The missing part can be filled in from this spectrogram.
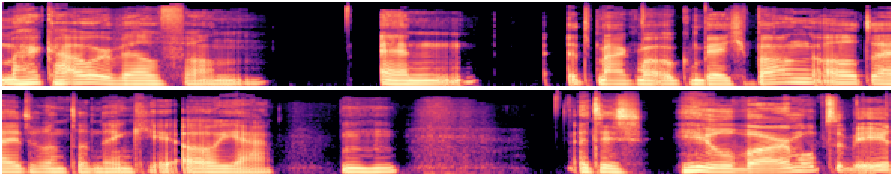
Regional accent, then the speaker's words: Almere, Flevoland, Netherlands; ik kom uit Flevoland, uit Almere

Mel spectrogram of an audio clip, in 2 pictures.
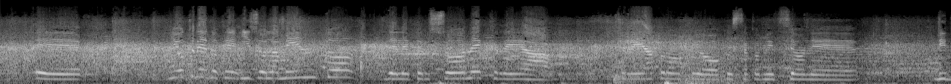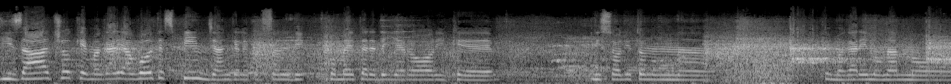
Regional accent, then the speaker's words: China; now in Bologna, Italy; Dalla Cina.

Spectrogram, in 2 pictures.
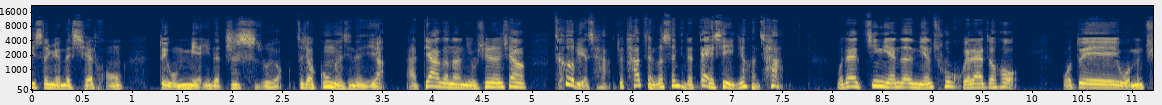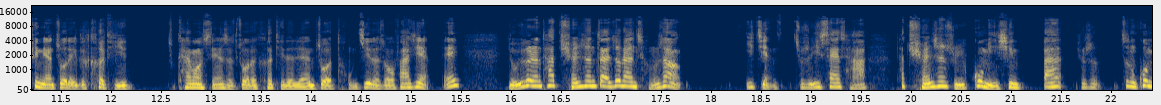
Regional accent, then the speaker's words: China; 所以我们中国人比较缺而已

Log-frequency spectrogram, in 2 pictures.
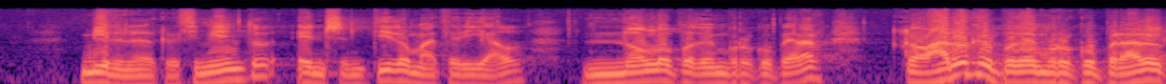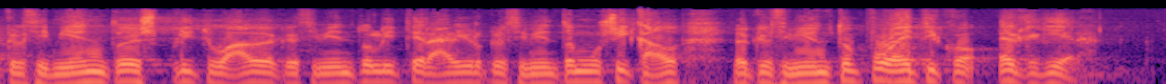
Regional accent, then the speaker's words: Catalonia, Spain; Yo soy catalán, me siento catalán, e incluso les diré que estoy algo orgulloso de ser catalán.

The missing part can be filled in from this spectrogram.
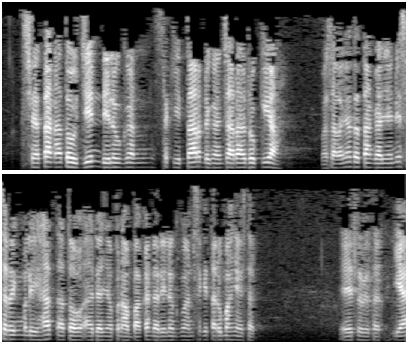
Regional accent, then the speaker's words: South Sumatra, Indonesia; Saya dari Binaan Batu Marta, Kabupaten Oku, Palembang, Sumatera Selatan.

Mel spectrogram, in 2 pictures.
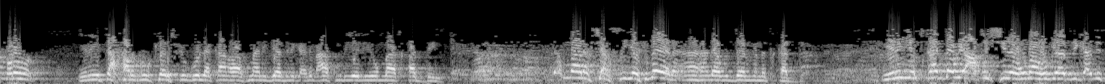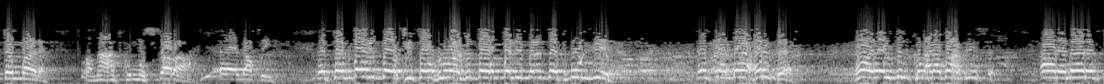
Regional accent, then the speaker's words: Mauritania; نحن موريتاني عندنا الاحوال عندنا الاحوال

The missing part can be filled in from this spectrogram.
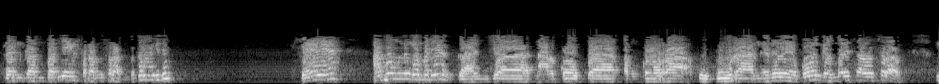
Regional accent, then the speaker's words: Palembang, South Sumatra, Indonesia; also born or lived in Jakarta; dari Jakarta saya pergi ke Palembang, kota asal saya, hometown saya.

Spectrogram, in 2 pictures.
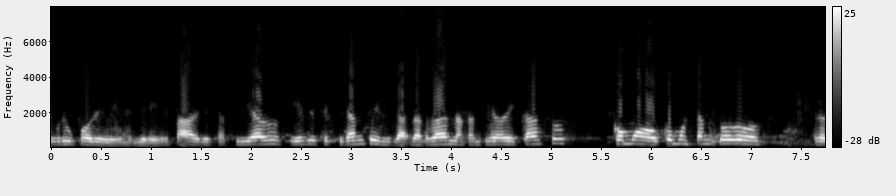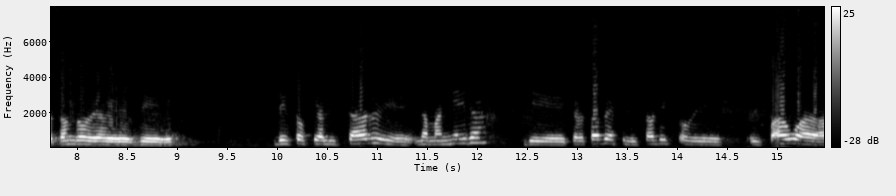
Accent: Florencio Varela, Buenos Aires Province, Argentina; porque yo ahí en Varela, somos de Varela, vivimos

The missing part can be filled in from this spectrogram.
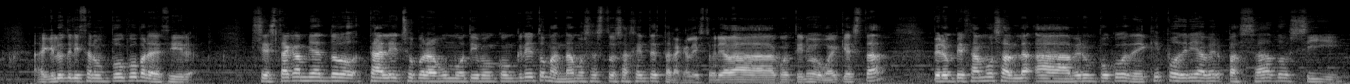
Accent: Spain; Siendo española

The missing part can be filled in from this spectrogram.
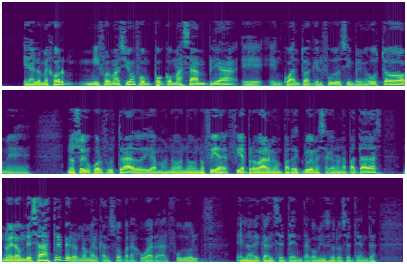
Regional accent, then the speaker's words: Buenos Aires, Argentina; y yo soy de Caballito

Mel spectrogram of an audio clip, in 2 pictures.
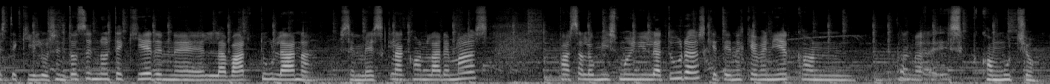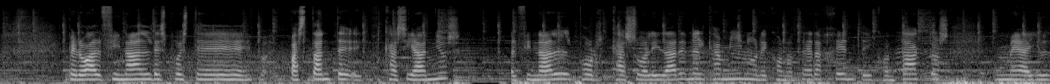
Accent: Denmark; Spanish is a second language; moved away as an adult; now in Cuacos de Yuste, Spain; Vivo y trabajo en Cuacos de Yuste, en La Vera, a una hora de aquí de Baños de Montemayor, y soy danesa. Hice carrera de diseño en Dinamarca hace ya muchos años, y desde entonces vivo y trabajo en España

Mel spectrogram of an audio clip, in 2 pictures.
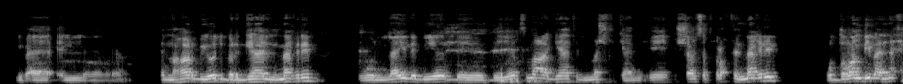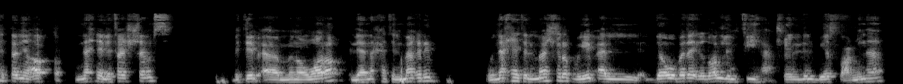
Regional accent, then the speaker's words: Egypt; او الكسكسي زي ما بيتقال في بعض عندنا في مصر

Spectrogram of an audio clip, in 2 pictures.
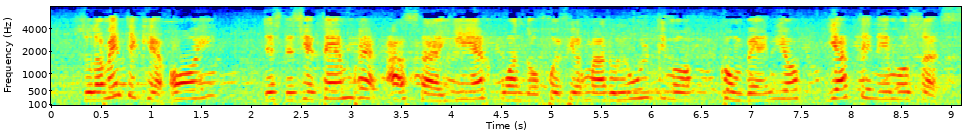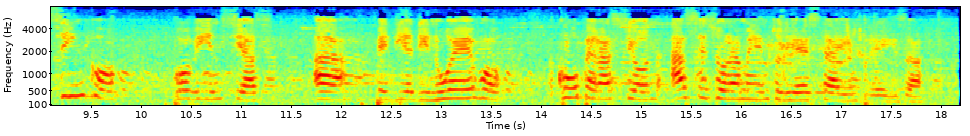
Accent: Italy; Spanish is a second language; moved away as an adult; now in Palestine; Soy de origen italiana, pero 20 años atrás me fui en Palestina, me trasladé en Palestina

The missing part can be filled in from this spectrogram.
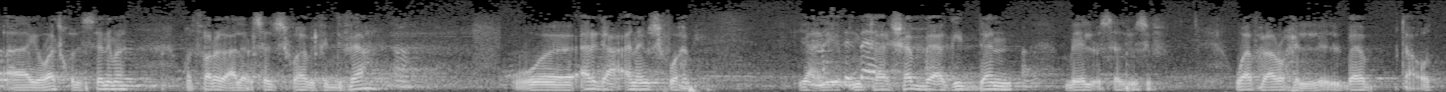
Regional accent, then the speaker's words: Mansoura, Dakahlia, Egypt; born there; also born or lived in Qanater al-Khayriyya / Giza / Cairo; أنا والدي كان موظف وكان بيتنقل كتير، فأنا مثلا من مواليد المنصورة

